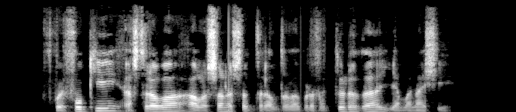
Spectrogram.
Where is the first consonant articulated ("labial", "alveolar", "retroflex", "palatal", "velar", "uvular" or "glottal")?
labial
